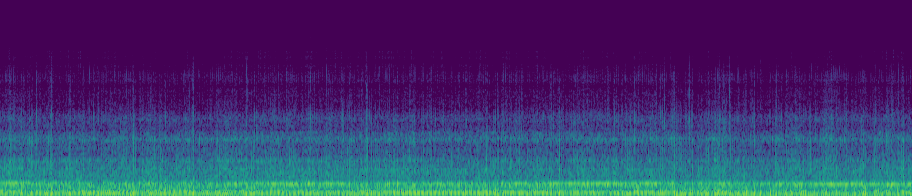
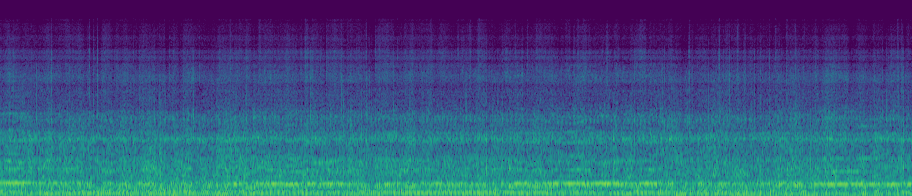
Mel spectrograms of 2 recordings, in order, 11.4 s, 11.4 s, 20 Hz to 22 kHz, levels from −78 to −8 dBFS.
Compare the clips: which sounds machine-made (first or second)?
second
